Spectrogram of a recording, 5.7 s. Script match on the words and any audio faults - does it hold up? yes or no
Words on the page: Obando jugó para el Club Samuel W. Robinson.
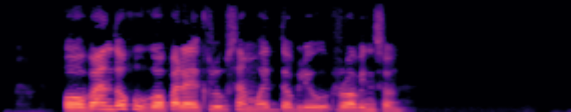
yes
